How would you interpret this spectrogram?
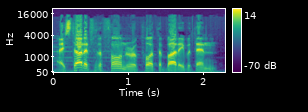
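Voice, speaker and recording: A man's voice: fairly low pitch, lively intonation, fast talker, close to an everyday voice. An actor playing a hardboiled, wisecracking male private detective, dry and terse, in an old-time radio drama. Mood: moody, dry narration. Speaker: lead actor and narrator. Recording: vintage radio recording with music.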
